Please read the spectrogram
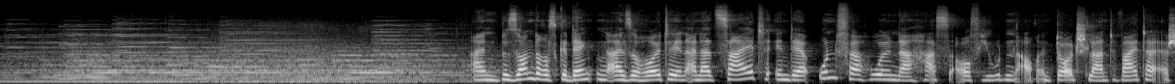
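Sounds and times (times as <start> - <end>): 
church bells of Halle ringing in remembrance of an attack: 0.0 - 6.0
speech: 4.7 - 11.7.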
